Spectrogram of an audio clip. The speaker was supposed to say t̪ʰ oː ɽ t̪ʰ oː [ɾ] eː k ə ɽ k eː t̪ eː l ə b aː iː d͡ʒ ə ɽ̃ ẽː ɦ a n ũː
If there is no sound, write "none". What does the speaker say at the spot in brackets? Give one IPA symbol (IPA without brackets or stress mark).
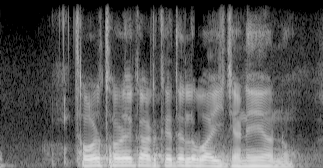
ɽ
